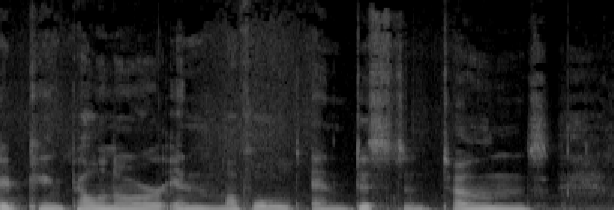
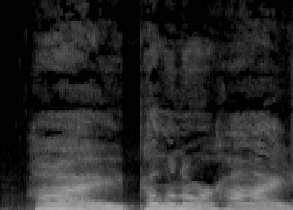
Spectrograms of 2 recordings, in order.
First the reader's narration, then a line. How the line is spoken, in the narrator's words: shouted Sir Grummore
